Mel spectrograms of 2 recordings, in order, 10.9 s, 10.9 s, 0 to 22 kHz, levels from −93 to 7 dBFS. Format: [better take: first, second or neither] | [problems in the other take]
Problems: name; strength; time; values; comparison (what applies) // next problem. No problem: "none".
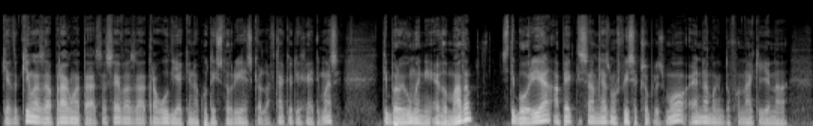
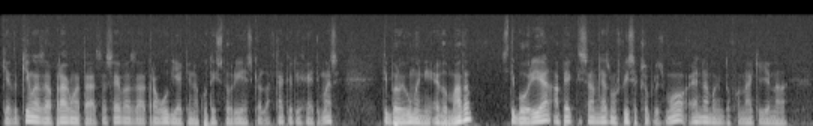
first | hiss; faint; throughout; 25 dB below the speech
